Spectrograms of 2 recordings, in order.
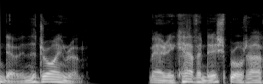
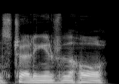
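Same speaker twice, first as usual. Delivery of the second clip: ordinary delivery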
